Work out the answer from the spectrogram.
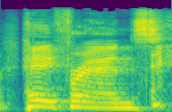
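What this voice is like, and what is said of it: Loud, aggressive announcer voice. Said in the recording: “when you have your announcer voice on, it's so loud ... Ooh, aggressive.”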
